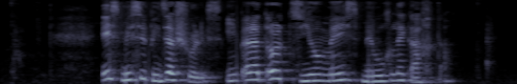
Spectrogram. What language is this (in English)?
Georgian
